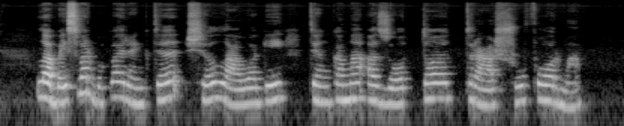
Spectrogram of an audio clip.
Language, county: Lithuanian, Panevėžys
